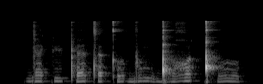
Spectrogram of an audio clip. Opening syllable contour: low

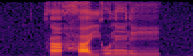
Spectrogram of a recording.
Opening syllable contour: low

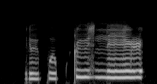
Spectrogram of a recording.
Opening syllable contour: low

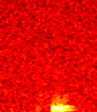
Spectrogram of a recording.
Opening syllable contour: rising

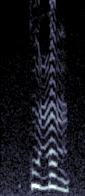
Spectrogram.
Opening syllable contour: falling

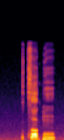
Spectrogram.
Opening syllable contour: high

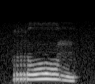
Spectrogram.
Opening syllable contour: falling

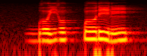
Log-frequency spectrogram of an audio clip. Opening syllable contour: low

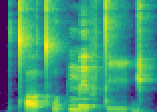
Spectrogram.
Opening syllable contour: low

